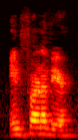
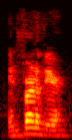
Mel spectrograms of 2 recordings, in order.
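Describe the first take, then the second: First: The V sound links into 'your'. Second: The same.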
